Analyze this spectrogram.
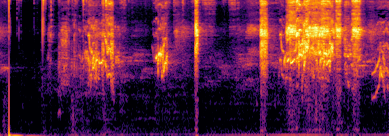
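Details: Caged budgerigars near a camera: bursts of scratchy warbling and chirps separated by sharp knocking clicks, with a dense twittering burst toward the end.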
